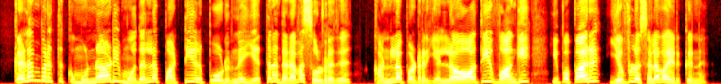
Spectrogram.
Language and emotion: Tamil, angry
